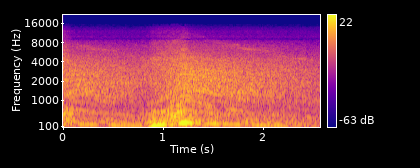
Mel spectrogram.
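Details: BMW E90 335i N54 twin-turbo with a new fuel pump and fuel pressure holding at 72 psi: free rev swings up cleanly and falls back smoothly, no stumble or misfire.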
